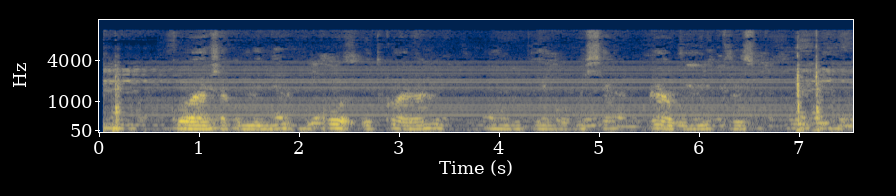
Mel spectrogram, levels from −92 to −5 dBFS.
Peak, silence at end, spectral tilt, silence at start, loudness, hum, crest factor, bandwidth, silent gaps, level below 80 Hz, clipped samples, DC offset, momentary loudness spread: -4 dBFS; 0 s; -6.5 dB/octave; 0.05 s; -24 LUFS; none; 20 dB; 11.5 kHz; none; -44 dBFS; under 0.1%; under 0.1%; 12 LU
